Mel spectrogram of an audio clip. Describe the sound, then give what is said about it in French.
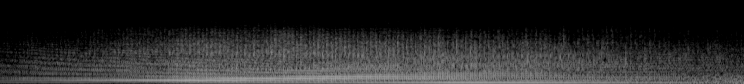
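A steady propeller-engine drone from a small chartered airliner flying across South America toward Santiago, Chile, droning on with strong low harmonics that swell slightly and then ease back, heard alone with no voices. “Pour l'occasion, ils ont loué un petit avion de ligne, et quitte à payer le prix autant que l'avion soit rempli, quelques parents et proches se joignent donc à eux.”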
